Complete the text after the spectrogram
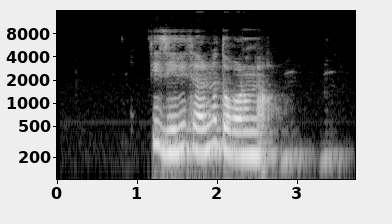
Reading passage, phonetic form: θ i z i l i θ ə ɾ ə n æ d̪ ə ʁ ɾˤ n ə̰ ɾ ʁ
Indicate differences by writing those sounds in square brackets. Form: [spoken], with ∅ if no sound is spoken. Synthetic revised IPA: θ i z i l i θ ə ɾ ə n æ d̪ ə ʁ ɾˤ n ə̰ [∅] ʁ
